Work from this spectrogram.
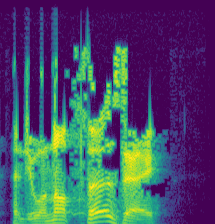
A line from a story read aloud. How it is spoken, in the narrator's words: another anarchist added in a heavier voice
